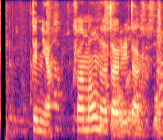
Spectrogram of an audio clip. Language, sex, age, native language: Icelandic, female, 14, Icelandic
